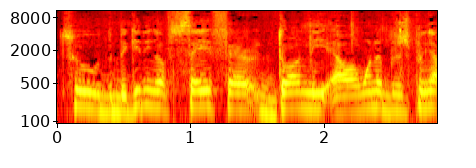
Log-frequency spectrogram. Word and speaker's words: Doniel: Okay, Doniel. The emphasis is on the Yud. – And the is under the Yud.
